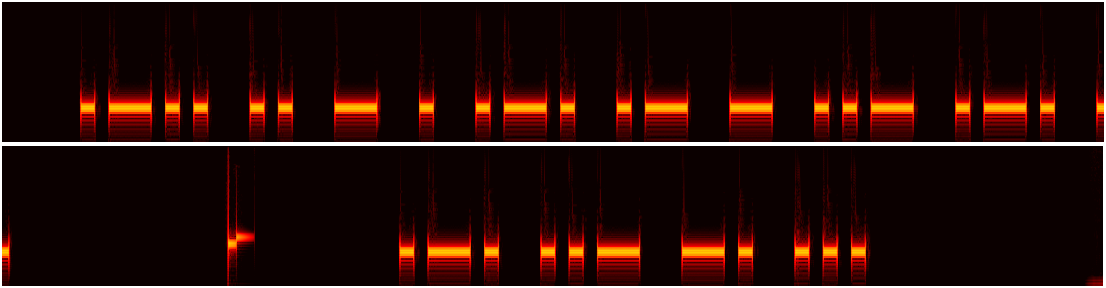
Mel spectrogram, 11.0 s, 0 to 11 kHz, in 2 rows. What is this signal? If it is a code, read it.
Morse code, heard as a keyed tone, about 17 wpm, 700 Hz. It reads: LITERATURE RUNS
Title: Sentences from Top 600 Words - New Word Drill - 17wpm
